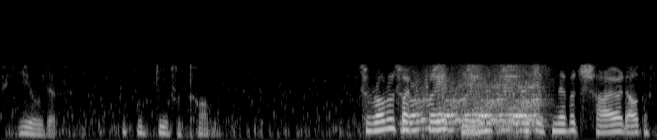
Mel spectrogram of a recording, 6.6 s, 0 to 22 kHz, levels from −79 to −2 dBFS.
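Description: Overdone noise removal runs through the whole speech clip: the suppressor is set so aggressively that it removes quiet parts of the voice along with the noise, leaving a near-silent background with twinkling specks. From 3.71 to 5.73 s a feedback howl takes over. A microphone-to-loudspeaker loop gains level on each pass, so the sound narrows to a tone around 700 Hz, pulses roughly every third of a second, and peaks about 2 dB above the speech. The narrowband mobile codec's band limit is audible, with nothing above about 3.8 kHz.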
